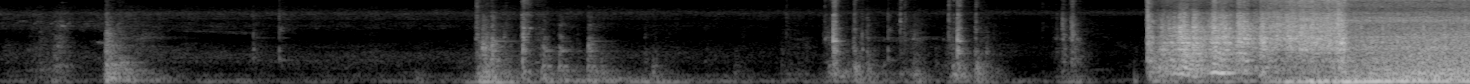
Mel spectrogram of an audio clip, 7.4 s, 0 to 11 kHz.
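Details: 1978 Chevy C10 V8 on new plugs and plug wires after its first oil change in 10 years: a few quiet clicks, then it catches and settles into a loud, even run with no misses or knocks, and decent oil pressure if the gauges are correct.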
